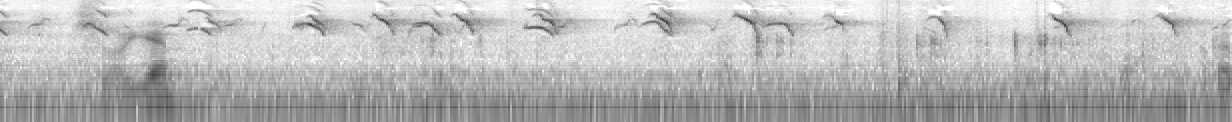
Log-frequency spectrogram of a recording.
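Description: Chicks peep rapidly and shrilly close by.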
